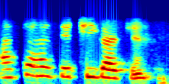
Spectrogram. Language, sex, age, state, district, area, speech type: Bengali, female, 18-30, West Bengal, Nadia, rural, conversation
